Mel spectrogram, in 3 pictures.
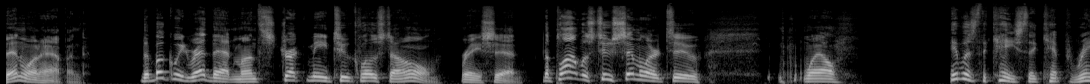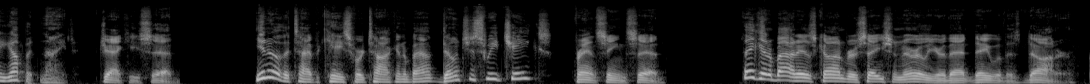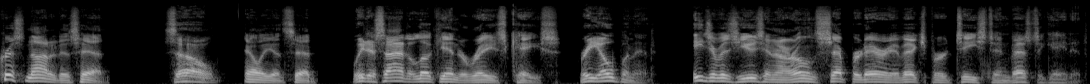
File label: Audibook Sample; ICE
